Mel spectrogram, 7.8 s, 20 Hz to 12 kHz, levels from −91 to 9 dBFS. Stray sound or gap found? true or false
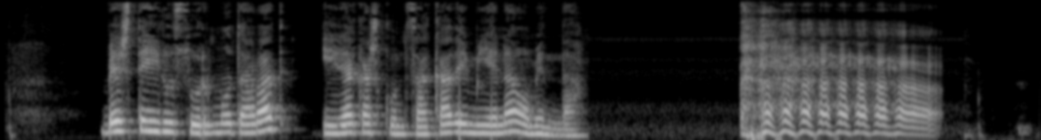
true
